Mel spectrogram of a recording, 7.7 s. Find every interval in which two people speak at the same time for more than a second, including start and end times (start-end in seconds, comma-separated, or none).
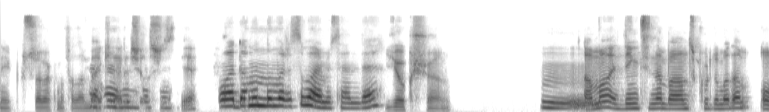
none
